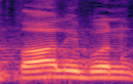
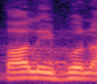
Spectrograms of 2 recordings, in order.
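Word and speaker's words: طالب: murid lama kan ana tolibun kodiman Iya ana tolibun Kodim jangan talibun atau kali pun nanti kebiasaan susah makan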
